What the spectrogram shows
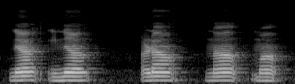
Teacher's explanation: ముక్కు సాయంతో పలికే అక్షరాలు న ఇన ణ న మ అనునాసికాలు అని పిలుస్తారు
